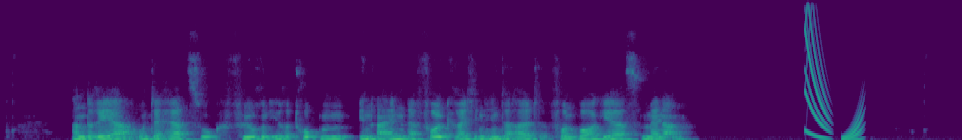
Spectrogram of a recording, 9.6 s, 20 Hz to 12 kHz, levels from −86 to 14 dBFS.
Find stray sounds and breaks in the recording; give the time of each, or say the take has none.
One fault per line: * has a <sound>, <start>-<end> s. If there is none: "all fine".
* has a chirp, 8.0-8.7 s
